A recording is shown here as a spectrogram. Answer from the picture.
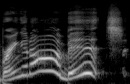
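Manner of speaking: high-pitched, cocky mock challenge; imitated taunting challenge. Alita daring Zapan to fight, mock taunting. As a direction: throw down the gauntlet in an acted high voice.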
